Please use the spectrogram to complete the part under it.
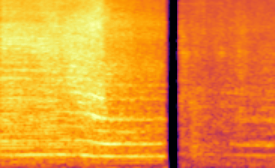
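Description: A rally car engine roars and fades away.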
